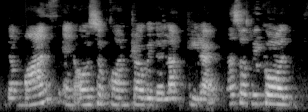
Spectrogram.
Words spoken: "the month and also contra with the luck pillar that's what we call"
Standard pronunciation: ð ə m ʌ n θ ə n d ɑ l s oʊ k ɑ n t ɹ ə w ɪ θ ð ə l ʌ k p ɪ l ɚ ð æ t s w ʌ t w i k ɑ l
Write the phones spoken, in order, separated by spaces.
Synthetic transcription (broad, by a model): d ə m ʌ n s ə n d ɑ l s oʊ k ɑ n t ɹ ə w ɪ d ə l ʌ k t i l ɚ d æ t s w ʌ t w i k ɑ l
